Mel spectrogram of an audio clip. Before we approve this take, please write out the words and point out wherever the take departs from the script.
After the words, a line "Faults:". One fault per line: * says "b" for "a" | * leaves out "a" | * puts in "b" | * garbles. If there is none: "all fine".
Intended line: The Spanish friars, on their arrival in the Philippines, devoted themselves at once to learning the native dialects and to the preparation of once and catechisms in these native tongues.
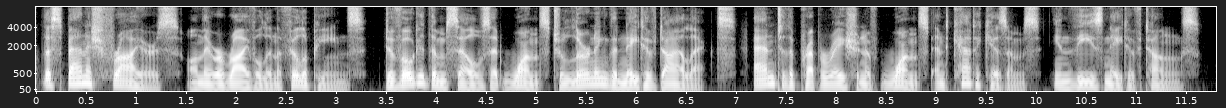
The Spanish friars, on their arrival in the Philippines, devoted themselves at once to learning the native dialects and to the preparation of once and catechisms in these native tongues.
Faults:
all fine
